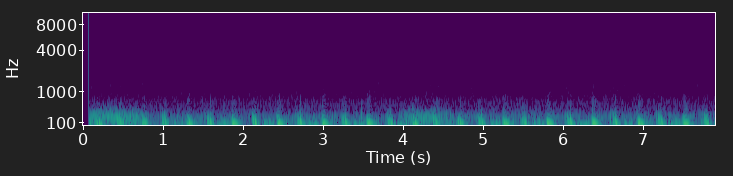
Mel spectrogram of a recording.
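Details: Patient with heart failure with reduced ejection fraction (HFrEF); stethoscope bell over the cardiac apex. Regular low heart sounds with a soft extra thud late in diastole, just before S1: S4 gallop, from atria contracting against a non-compliant left ventricle.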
